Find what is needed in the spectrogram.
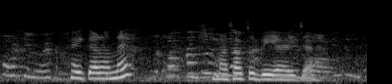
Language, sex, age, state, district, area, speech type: Assamese, female, 30-45, Assam, Darrang, rural, spontaneous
